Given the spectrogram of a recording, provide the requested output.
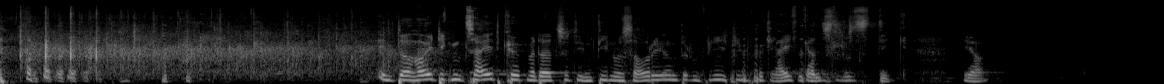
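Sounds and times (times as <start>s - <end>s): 
laughter: 0.0s - 2.4s
audience applause: 0.0s - 4.6s
speech: 3.8s - 10.0s.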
